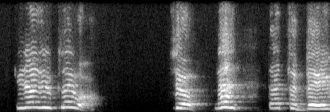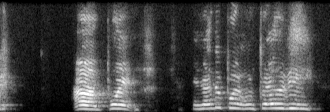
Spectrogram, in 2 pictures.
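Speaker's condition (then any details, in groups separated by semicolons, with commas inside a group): Spastic cerebral palsy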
